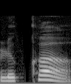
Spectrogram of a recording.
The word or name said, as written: body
